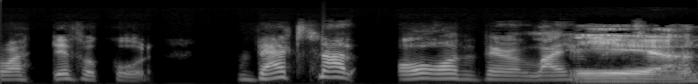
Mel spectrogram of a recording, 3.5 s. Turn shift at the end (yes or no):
yes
